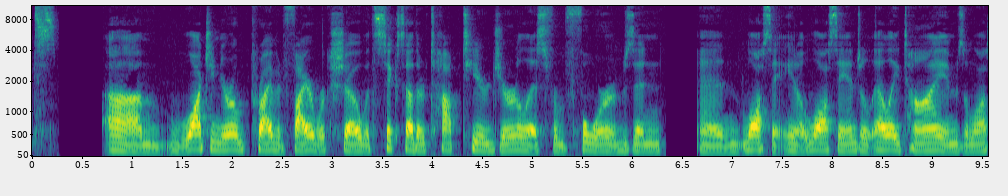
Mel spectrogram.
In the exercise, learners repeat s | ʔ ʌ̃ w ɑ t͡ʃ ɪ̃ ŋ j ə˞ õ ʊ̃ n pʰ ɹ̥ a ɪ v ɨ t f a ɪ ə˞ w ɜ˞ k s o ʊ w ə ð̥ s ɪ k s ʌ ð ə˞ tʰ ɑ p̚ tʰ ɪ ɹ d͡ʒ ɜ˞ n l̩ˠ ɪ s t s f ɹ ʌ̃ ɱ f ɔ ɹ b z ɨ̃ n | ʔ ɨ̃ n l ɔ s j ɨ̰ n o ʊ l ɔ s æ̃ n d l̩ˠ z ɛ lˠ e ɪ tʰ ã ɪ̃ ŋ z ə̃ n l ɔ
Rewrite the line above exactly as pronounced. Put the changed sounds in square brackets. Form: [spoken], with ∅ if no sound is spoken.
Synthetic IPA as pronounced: s | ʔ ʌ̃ w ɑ t͡ʃ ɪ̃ ŋ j ə˞ õ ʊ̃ n pʰ ɹ̥ a ɪ v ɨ t f a ɪ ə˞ w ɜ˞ k [ʃ] o ʊ w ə ð̥ s ɪ k s ʌ ð ə˞ tʰ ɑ p̚ tʰ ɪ ɹ d͡ʒ ɜ˞ n l̩ˠ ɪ s t s f ɹ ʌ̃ ɱ f ɔ ɹ b z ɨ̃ n | ʔ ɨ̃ n l ɔ s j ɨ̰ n o ʊ l ɔ s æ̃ n [d͡ʒ] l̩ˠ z ɛ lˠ e ɪ tʰ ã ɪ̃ [m] z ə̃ n l ɔ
